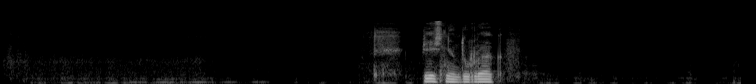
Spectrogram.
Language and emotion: Russian, neutral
